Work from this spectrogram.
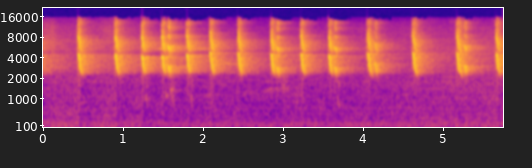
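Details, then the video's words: Morning calls of a squirrel perched in a mango tree in Calicut, Kerala, India: bright, clipped high chips spaced roughly half a second apart, some doubled, over a quiet background. "Nature's alarm clock - my squirrel friend"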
